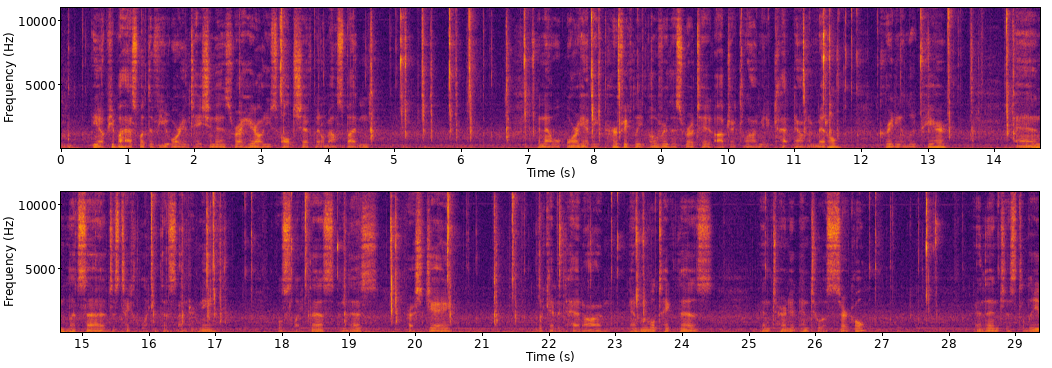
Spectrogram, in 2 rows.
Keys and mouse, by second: 0.5 middle click, 4.9 middle click, 5.0 z, 5.4 Tab, 5.8 Tab, 6.9 z, 7.9 Tab, 10.6 middle click, 11.4 ctrl+r, 12.4 middle click, 12.9 z, 14.1 KP_Divide, 16.9 ctrl+Tab, 18.0-19.6 drag, 19.6 j, 20.7-23.3 middle drag, 23.3 q, 24.2 q, 27.1 middle click, 27.6 x, 28.6-29.3 middle drag.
